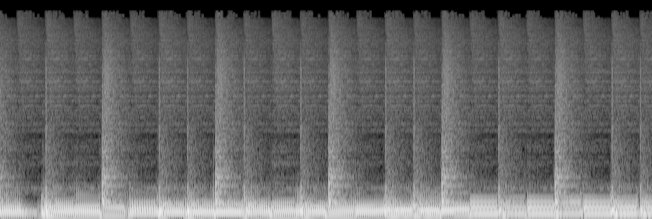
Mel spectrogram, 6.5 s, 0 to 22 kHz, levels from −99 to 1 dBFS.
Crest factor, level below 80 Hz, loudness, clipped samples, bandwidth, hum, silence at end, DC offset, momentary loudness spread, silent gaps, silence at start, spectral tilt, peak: 12 dB; -22 dBFS; -17 LUFS; under 0.1%; 17 kHz; none; 0 s; under 0.1%; 3 LU; none; 0 s; -7 dB/octave; -4 dBFS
